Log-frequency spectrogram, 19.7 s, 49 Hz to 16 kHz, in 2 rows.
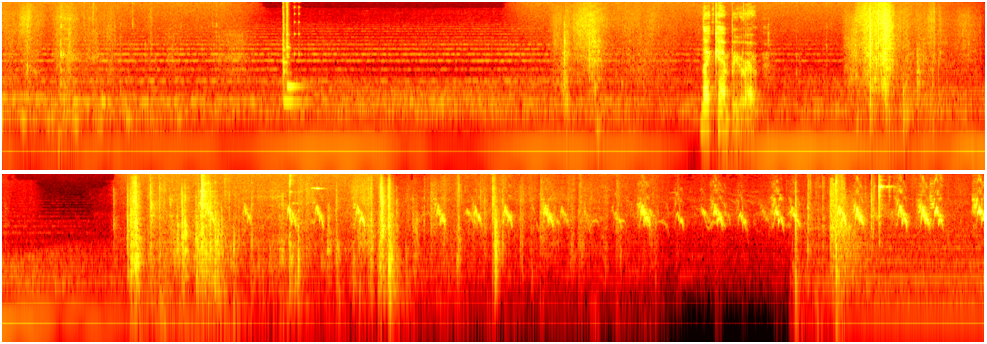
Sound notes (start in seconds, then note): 2.8 computer chimes; 11.1 birds chirping; 18.2 machines whir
